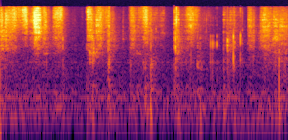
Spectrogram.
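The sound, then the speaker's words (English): Tarot cards, not too slippery but with good slip, are shuffled by hand in a quiet, irregular run of soft riffling bursts and sliding swishes. “These cards they're nice because they're not super slippery, but they do have good slip.”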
